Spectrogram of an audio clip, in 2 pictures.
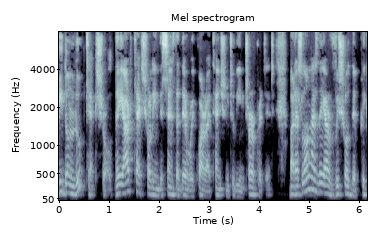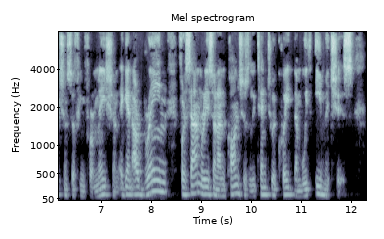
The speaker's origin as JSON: {"language": "English", "country": "Spain", "tie": "born or raised there", "said": "My dad is a medical doctor, also from Spain. I was born in Spain"}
